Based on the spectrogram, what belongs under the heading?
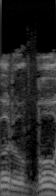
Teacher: a sílaba tônica de urubu é bu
